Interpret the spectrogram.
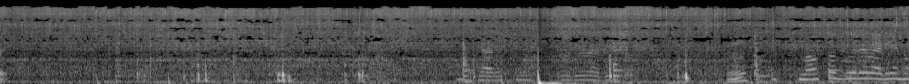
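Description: Onions, vegetables and culantro frying in hot oil in a pot, a steady sizzle with three sharp knocks.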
